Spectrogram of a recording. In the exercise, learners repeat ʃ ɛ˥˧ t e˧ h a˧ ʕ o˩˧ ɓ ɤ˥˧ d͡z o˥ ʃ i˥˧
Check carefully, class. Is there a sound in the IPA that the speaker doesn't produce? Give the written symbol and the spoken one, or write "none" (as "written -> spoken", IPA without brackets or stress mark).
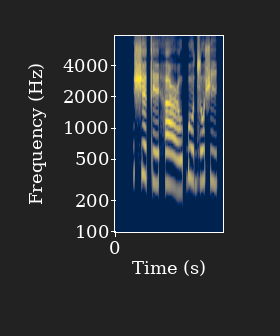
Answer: ɤ˥˧ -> o˥˧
